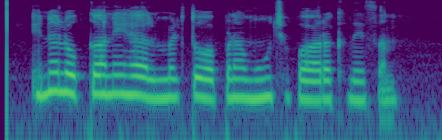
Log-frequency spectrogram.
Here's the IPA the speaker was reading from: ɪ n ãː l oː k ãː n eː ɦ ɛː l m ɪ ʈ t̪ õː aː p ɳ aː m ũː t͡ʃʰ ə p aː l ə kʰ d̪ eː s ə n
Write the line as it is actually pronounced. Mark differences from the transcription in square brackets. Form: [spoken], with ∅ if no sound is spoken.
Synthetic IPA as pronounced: ɪ n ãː l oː k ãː n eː ɦ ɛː l m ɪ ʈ t̪ õː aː p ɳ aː m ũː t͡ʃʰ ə p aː [ɾ] ə kʰ d̪ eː s ə n

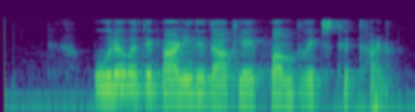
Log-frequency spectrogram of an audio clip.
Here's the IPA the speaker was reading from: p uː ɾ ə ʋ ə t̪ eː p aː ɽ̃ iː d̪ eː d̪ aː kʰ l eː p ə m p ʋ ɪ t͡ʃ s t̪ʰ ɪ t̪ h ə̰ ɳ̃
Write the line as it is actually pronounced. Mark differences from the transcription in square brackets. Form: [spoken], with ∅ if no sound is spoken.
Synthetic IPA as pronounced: p uː ɾ ə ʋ ə t̪ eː p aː ɽ̃ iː d̪ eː d̪ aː kʰ l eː p ə m p ʋ ɪ t͡ʃ s t̪ʰ ɪ t̪ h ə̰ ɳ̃

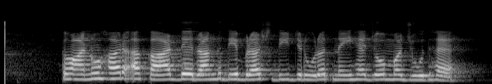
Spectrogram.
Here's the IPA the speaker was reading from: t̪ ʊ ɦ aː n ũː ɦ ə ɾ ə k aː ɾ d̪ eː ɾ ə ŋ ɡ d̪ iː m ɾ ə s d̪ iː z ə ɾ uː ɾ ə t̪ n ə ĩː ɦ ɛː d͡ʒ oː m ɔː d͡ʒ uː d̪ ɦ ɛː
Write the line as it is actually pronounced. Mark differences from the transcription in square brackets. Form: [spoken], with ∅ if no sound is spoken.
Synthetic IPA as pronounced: t̪ ʊ ɦ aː n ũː ɦ ə ɾ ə k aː ɾ d̪ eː ɾ ə ŋ ɡ d̪ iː [b] ɾ ə [ʃ] d̪ iː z ə ɾ uː ɾ ə t̪ n ə ĩː ɦ ɛː d͡ʒ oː m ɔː d͡ʒ uː d̪ ɦ ɛː

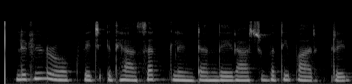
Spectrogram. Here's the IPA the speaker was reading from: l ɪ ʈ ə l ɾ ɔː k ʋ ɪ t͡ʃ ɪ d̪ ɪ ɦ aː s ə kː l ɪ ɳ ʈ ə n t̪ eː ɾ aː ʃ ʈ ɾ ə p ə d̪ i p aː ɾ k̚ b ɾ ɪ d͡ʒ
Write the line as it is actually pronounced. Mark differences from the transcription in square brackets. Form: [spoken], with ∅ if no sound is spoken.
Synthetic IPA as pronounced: l ɪ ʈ ə l ɾ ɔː k ʋ ɪ t͡ʃ ɪ [t̪] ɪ ɦ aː s ə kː l ɪ ɳ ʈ ə n [d̪] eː ɾ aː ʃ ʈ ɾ ə p ə [t̪] i p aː ɾ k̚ b ɾ ɪ d͡ʒ

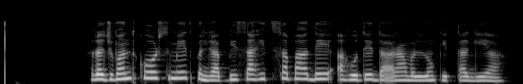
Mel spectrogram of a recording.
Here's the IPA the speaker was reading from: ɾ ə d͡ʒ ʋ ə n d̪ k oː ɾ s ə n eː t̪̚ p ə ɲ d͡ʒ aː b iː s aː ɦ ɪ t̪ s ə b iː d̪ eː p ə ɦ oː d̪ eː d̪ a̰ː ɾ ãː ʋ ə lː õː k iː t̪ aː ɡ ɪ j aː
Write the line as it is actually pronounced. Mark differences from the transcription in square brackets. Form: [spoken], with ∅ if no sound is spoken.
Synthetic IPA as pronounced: ɾ ə d͡ʒ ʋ ə n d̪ k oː ɾ s ə [m] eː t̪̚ p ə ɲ d͡ʒ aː b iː s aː ɦ ɪ t̪ s ə b [aː] d̪ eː [ʔ] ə ɦ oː d̪ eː d̪ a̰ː ɾ ãː ʋ ə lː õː k iː t̪ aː ɡ ɪ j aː

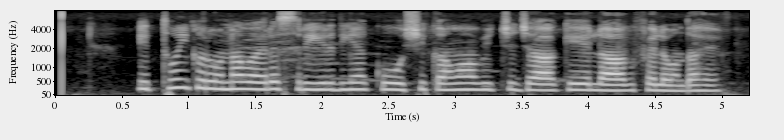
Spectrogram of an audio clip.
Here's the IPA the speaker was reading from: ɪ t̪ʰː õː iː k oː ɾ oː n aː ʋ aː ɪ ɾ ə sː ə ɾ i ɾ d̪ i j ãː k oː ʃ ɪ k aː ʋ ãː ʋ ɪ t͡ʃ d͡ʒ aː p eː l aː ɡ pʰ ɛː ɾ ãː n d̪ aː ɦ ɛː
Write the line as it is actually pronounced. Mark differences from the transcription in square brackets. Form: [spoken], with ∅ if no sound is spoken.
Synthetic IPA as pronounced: ɪ t̪ʰː õː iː k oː ɾ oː n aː ʋ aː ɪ ɾ ə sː ə ɾ [iː] ɾ d̪ i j ãː k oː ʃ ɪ k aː ʋ ãː ʋ ɪ t͡ʃ d͡ʒ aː [k] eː l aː ɡ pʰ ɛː [l] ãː n d̪ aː ɦ ɛː

